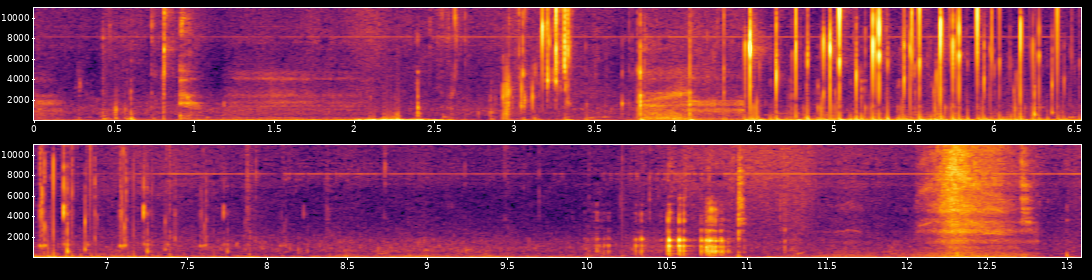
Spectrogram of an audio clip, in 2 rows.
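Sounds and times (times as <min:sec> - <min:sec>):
wet mouth clicks: 0:02.4 - 0:09.1, 0:10.0 - 0:11.0.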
